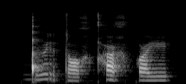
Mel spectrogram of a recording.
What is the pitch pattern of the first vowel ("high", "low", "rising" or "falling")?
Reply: high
